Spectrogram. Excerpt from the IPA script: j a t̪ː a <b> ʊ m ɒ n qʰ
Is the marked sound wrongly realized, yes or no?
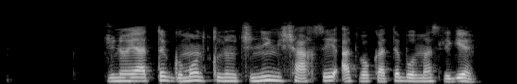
yes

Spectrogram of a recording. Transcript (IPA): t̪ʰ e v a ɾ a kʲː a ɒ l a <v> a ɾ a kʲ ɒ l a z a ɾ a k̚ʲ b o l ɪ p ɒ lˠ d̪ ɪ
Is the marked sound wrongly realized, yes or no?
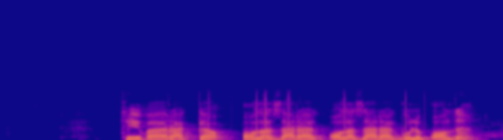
yes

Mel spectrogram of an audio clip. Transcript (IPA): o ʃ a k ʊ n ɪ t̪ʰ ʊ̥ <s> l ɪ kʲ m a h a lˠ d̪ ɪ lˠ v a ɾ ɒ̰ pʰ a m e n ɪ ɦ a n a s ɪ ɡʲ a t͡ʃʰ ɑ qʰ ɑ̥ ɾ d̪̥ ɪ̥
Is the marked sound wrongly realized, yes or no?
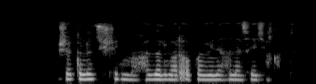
yes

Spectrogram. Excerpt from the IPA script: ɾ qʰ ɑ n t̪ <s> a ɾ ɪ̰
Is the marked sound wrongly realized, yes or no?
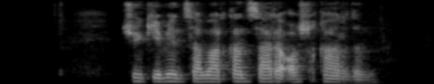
no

